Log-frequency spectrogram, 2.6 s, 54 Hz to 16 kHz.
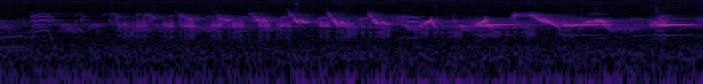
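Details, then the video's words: Great reed warblers singing in numbers on the Lake Peipus shore at Ema-Joe Suursoo Natural Reserve, Zoom F6 and Sennheiser MKH 8040 recording; loud, rasping, churring notes run in quick succession with occasional squeakier rising notes, faint low rumble beneath. "Great Reed Warbler Sound Library"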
